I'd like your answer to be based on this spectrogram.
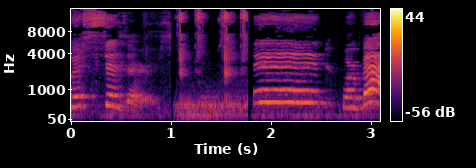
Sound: scissor sound

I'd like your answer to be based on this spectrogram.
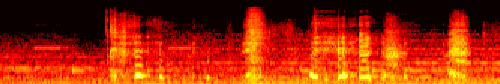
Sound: cries, laughs

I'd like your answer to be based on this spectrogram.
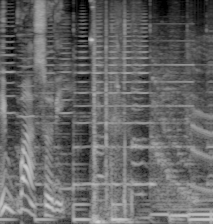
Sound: door opens

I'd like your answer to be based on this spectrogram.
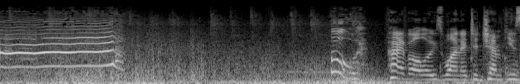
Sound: screaming

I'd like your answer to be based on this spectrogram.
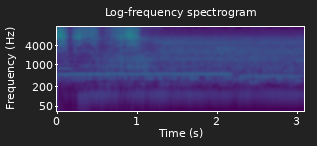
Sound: machine whirring

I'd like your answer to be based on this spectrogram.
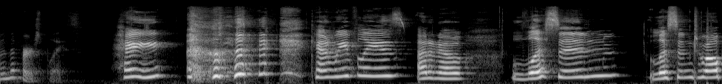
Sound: laughter

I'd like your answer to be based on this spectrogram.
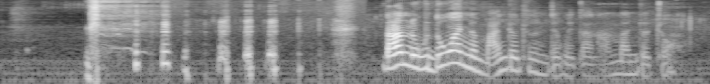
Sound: laughs

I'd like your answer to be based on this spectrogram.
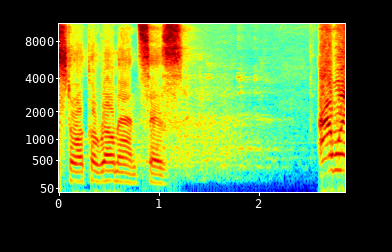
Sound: laughter

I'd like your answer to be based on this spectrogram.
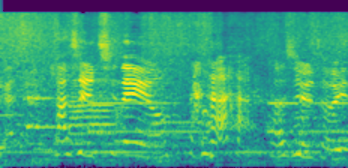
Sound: laughing

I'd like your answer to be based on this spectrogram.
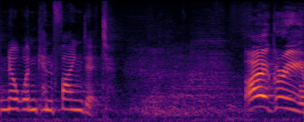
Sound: audience laughs

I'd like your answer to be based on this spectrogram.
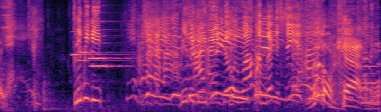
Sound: cheering

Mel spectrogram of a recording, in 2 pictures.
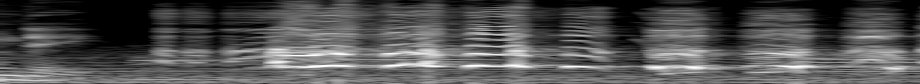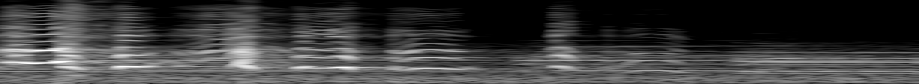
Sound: crying sounds

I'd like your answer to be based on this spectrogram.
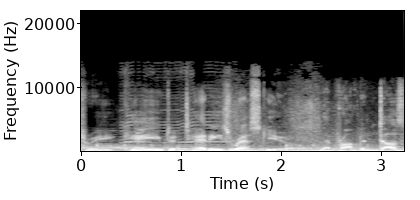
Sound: noise maker honks

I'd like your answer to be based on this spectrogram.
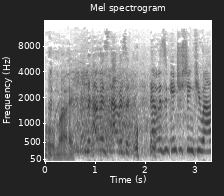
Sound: laughter

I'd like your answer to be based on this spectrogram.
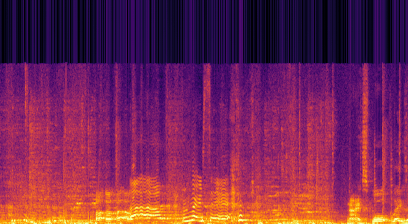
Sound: laughing

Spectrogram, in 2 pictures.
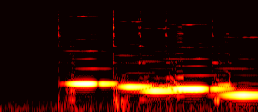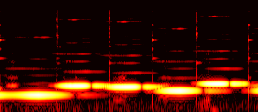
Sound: glasses vibrate to the tune

